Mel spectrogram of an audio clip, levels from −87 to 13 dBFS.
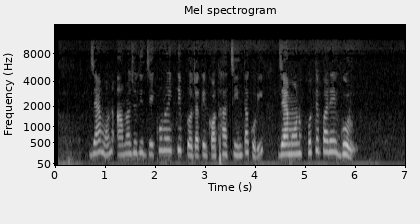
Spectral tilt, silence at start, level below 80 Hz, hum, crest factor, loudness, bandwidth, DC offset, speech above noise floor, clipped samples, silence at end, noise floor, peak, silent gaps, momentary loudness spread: -5.5 dB/octave; 0.05 s; -54 dBFS; none; 20 dB; -26 LUFS; 11.5 kHz; under 0.1%; 33 dB; under 0.1%; 1 s; -58 dBFS; -6 dBFS; none; 11 LU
